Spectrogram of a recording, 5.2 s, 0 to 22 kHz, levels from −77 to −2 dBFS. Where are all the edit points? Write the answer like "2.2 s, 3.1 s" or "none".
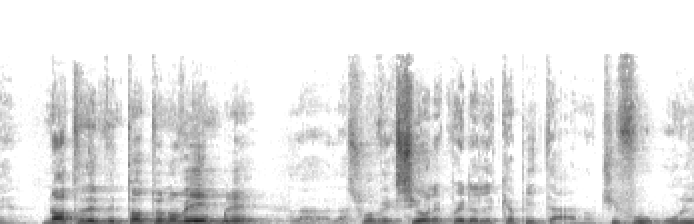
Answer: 2.2 s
